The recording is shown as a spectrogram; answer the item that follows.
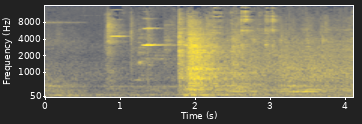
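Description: Elevator car doors of a Kone-modernized traction elevator sliding open at a landing about two seconds in, the rush of the open garage deck's air noise coming in as they part. A couple of faint short high tones sound just before.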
